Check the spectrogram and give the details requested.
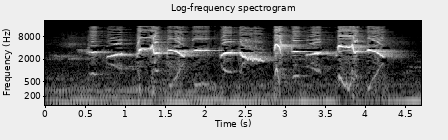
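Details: Magpie-robin lure song used to train young birds to sing: a rich run of whistled, swooping notes and sharp chips, repeated in short bursts over a steady low hum.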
